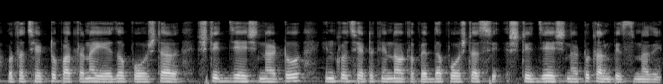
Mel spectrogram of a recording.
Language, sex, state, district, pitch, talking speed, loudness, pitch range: Telugu, male, Telangana, Hyderabad, 135 Hz, 145 wpm, -16 LUFS, 130-140 Hz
